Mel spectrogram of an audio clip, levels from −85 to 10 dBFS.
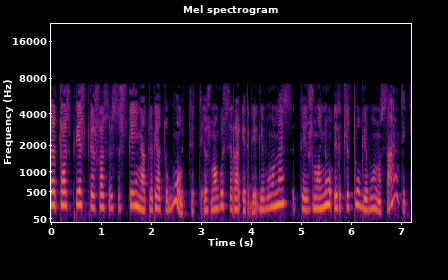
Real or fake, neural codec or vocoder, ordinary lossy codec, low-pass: fake; codec, 16 kHz, 8 kbps, FunCodec, trained on Chinese and English, 25 frames a second; MP3, 32 kbps; 7.2 kHz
